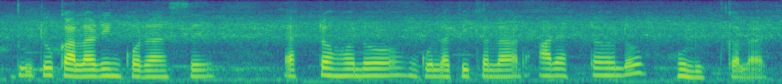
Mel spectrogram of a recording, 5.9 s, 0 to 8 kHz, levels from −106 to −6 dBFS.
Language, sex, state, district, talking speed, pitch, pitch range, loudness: Bengali, female, West Bengal, Cooch Behar, 135 wpm, 200 Hz, 190-210 Hz, -22 LUFS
